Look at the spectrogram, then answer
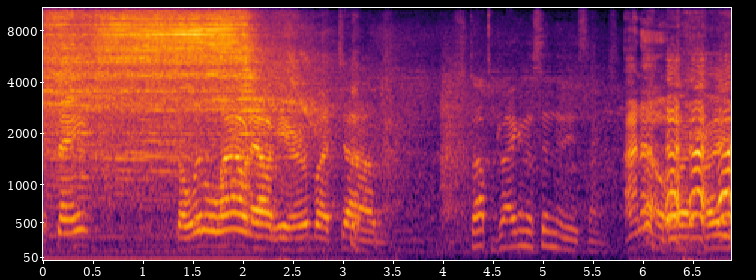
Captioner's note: laughing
